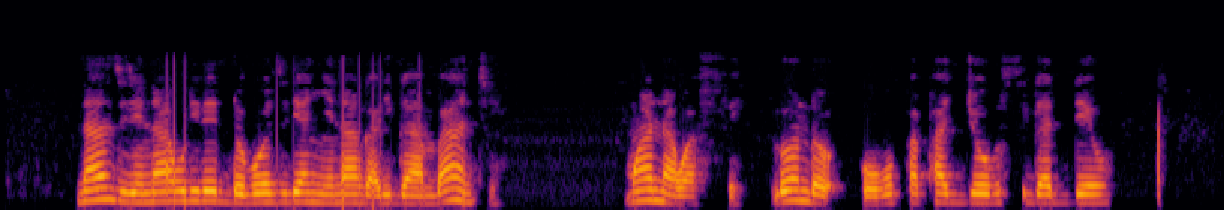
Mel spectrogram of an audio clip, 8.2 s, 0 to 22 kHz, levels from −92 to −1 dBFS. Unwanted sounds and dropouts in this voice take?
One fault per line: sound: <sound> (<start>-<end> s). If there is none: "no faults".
no faults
